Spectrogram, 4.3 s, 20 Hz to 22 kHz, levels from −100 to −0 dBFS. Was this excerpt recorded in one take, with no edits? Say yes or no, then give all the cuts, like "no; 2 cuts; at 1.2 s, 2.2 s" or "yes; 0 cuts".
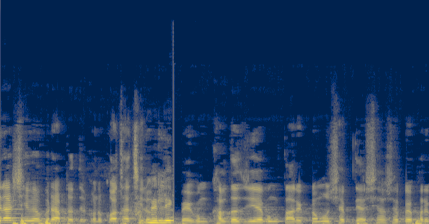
no; 1 cut; at 1.7 s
